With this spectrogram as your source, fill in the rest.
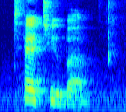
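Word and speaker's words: Tituba: sorry i looked it up last night it's tetuba yeah okay sarah good and sarah osborne okay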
